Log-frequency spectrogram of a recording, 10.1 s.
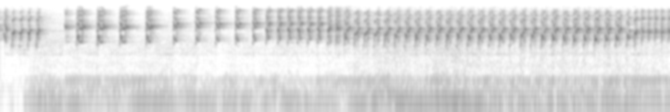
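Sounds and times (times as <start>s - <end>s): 
lovebird calling in response: 0.0s - 10.0s.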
